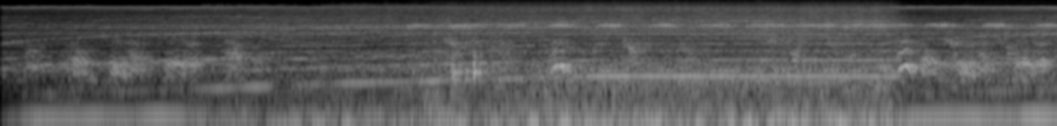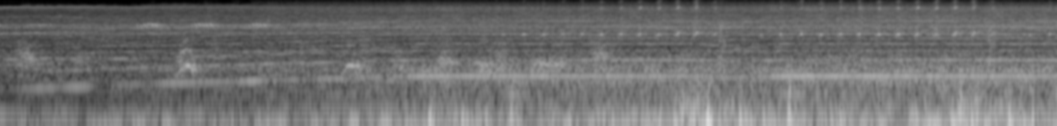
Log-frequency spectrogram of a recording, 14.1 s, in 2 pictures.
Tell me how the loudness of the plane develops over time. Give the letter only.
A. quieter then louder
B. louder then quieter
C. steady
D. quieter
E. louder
E.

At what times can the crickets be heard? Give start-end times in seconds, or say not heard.
2.7-14.0.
